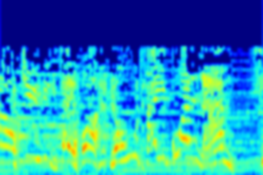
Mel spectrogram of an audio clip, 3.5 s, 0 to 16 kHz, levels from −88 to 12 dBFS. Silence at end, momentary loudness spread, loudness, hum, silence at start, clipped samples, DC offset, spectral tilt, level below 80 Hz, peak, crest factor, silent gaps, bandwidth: 0 s; 6 LU; -20 LUFS; none; 0 s; under 0.1%; under 0.1%; -7 dB/octave; -58 dBFS; -4 dBFS; 16 dB; none; 6 kHz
